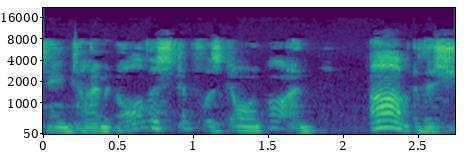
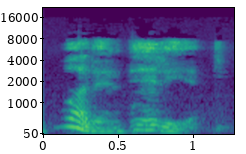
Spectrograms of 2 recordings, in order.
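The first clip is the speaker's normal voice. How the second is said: slow, mock-exasperated aside; eye-rolling scorn; 3 semitones lower than usual. Retelling how the angels mocked him, slow mock scorn. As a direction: voice the angels' unimpressed eye-roll. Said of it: "they rolled their eyes at me like".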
